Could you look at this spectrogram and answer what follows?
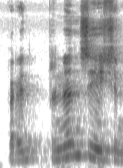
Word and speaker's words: pronunciation: प्रोनाउंसिएशन. Pronunciation is the right pronunciation for this word.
